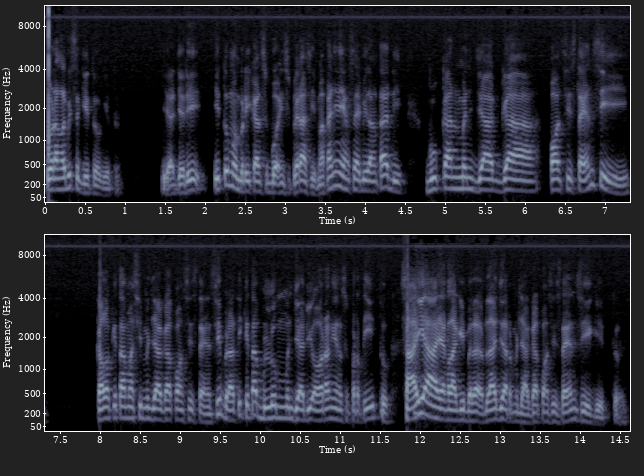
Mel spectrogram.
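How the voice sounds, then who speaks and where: A man calmly telling a personal story, ending phrases with filler tags, in an unhurried, reflective way. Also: mid-range voice. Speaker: guest speaker on his own channel. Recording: narrow phone-like sound.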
